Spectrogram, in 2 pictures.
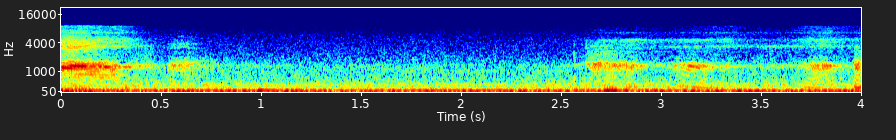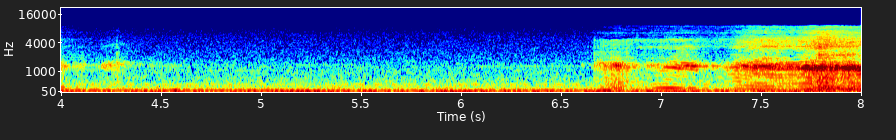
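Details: Adult snoring recorded with the SnoreLab app in a small room: rough, rattling snores on the in-breaths with quiet gaps between them.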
